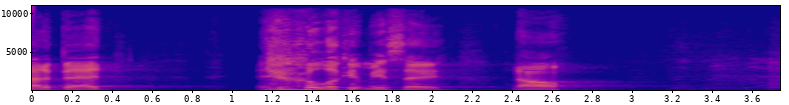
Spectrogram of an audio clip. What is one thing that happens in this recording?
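A young man speaks into a microphone with animation in an echoing room.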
